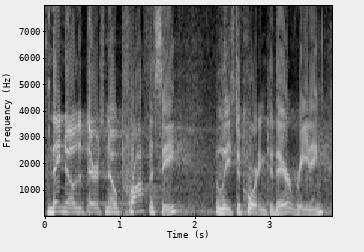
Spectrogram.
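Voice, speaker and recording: A man from America preaching a sermon as pastor, telling stories with quoted dialogue and a pace that speeds up and slows down. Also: a little high, pushed and bright, a little hiss or hum. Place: church sanctuary. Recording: long hall reverb.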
